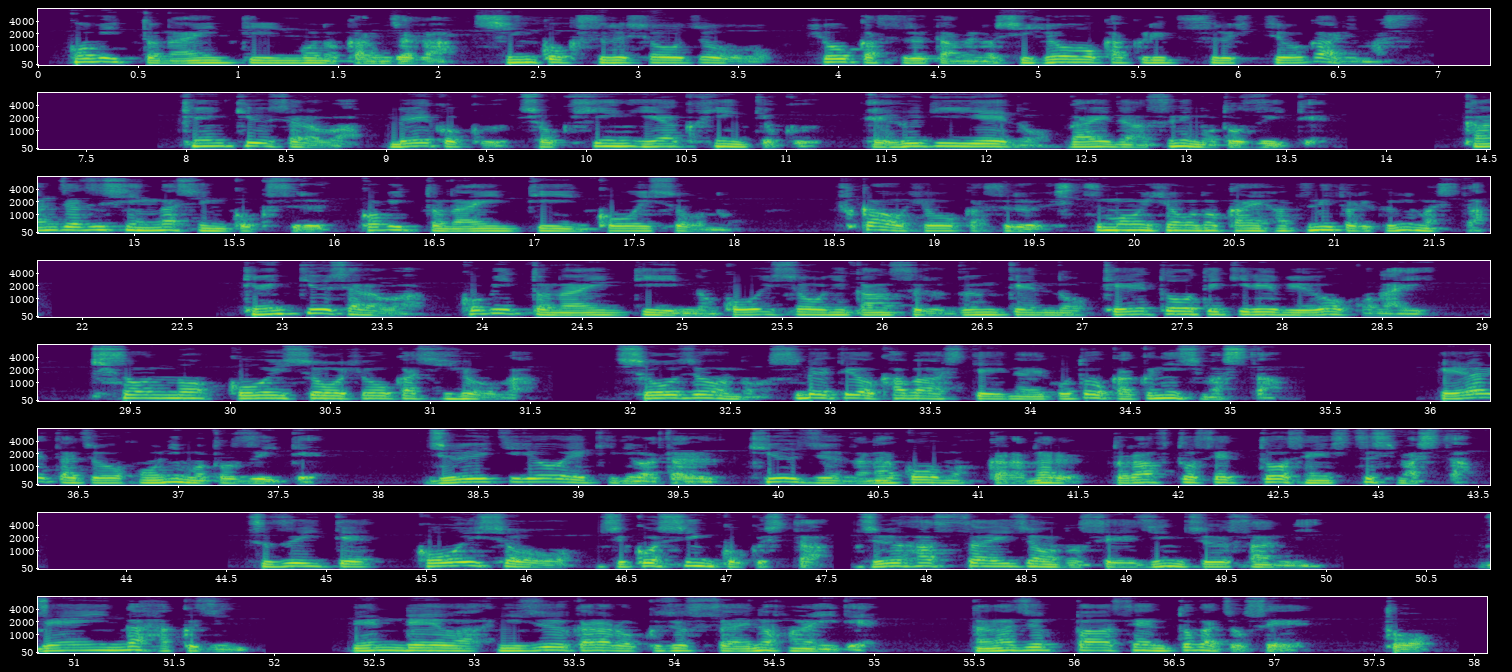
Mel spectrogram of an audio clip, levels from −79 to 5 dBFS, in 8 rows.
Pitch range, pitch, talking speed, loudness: 130-160 Hz, 140 Hz, 255 characters per minute, -12 LUFS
